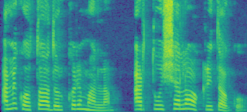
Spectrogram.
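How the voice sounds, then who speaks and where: Teasing young man in a storybook, read by a woman, mocking banter, high-pitched, cheeky. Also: moderate pace, no echo, close to an everyday voice.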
